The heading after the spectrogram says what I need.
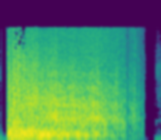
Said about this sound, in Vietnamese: trên đỉnh núi đã vang lên tiếng nổ rung trời.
